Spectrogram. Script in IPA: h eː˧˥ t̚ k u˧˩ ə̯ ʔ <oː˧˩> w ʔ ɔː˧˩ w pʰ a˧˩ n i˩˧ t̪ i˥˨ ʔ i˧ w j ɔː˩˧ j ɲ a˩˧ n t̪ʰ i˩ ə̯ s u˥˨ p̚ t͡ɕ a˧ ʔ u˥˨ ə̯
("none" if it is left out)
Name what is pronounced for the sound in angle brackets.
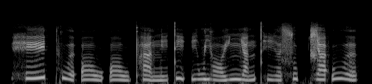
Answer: ɔː˧˩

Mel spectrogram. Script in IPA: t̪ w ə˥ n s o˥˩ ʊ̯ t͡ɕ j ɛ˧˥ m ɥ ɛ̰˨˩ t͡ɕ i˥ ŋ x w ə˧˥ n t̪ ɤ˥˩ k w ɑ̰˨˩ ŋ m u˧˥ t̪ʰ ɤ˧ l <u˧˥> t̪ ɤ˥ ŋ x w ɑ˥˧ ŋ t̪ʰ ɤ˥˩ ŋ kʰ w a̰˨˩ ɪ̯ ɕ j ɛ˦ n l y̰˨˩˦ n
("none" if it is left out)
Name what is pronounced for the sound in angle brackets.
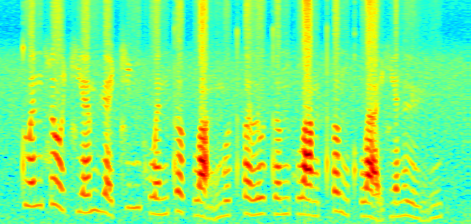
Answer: u˥˩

